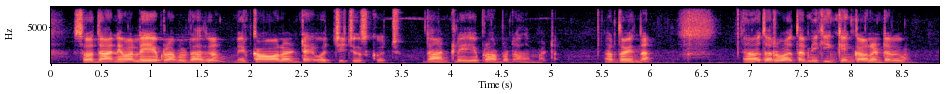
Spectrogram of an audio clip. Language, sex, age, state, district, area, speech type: Telugu, male, 30-45, Andhra Pradesh, Krishna, urban, spontaneous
